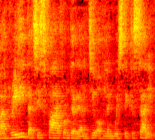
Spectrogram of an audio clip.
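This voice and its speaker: A man with a Spanish accent speaks fairly quickly at a fairly high pitch, his intonation fairly even. Noticeable background noise and audible room echo fill the recording. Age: 30s. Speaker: English teacher. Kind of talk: class presentation. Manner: halting.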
